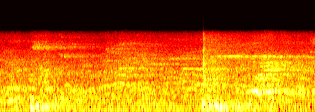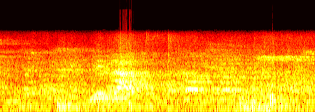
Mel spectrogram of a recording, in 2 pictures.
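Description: Volleyball rally in a gym: a ball struck by hands and arms several times, about every two seconds, each hit a sharp slap that echoes in the hall, with players' voices calling in between.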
